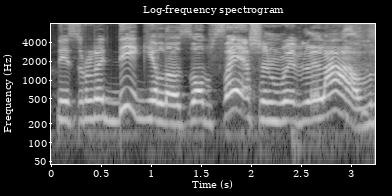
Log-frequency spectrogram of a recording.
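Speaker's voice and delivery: slow, heavy Russian accent, lightly hammed; mock Russian accent. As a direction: do the father in a Russian accent, dragged out. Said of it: "That's how he speaks".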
